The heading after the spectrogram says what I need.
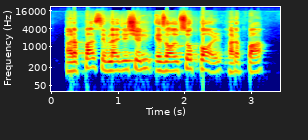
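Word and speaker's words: Harappa: हड़प्पा culture हड़प्पा civilisation हड़प्पा की spelling ये है डी मत लिखना एच ए आर A double P ए ठीक है हरप्पा civilisation is also called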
